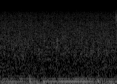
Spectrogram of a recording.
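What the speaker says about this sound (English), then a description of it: "you can stand under the rain and just feel good" Steady rain pours down in the Star Citizen game world, a dense, even hiss of falling water with a faint low hum beneath, constant and close throughout with no voices.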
